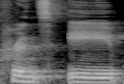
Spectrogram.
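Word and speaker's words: Prince Ea: It's pronounced Prince E, but it's spelled Prince E-A.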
